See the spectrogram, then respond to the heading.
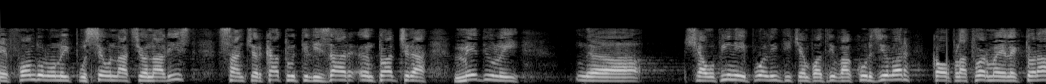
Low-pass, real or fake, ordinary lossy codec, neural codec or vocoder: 5.4 kHz; real; none; none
